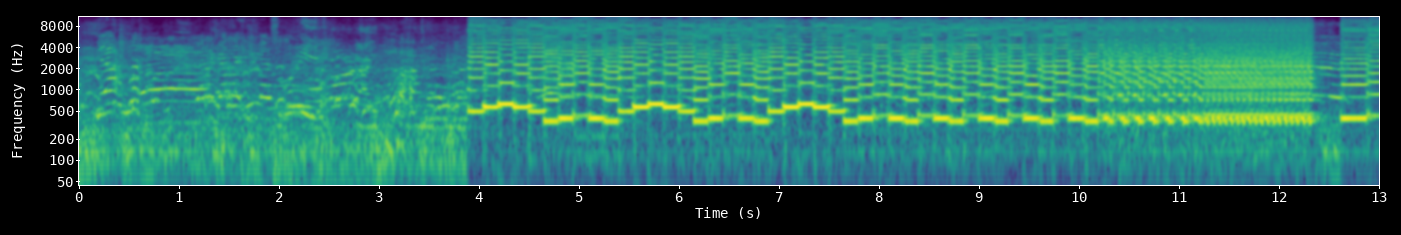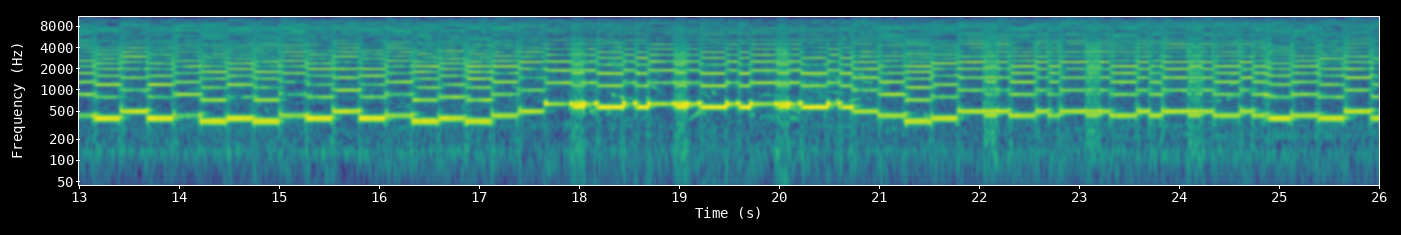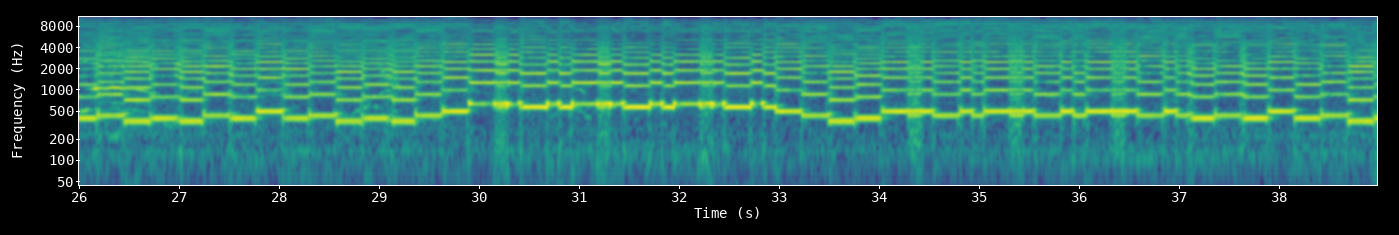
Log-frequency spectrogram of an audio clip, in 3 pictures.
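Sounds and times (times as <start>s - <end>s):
musical bus air horns: 3.8s - 38.9s.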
